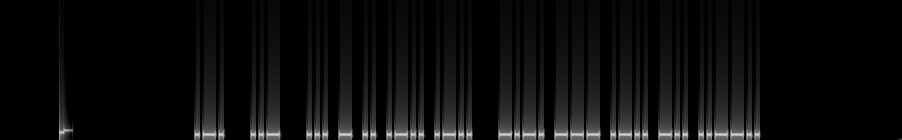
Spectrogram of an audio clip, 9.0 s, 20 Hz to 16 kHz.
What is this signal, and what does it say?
Morse code, heard as a keyed tone, about 32 wpm, 700 Hz. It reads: R U STILL COLD?
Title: Sentences from Top 400 Words and Abbreviations 30wpm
